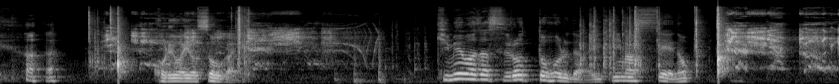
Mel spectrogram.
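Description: Plastic parts click and snap as a toy is handled.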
